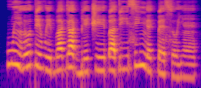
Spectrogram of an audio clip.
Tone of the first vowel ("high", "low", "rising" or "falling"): falling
